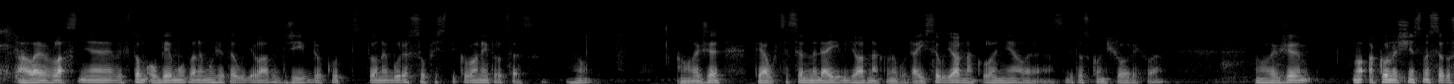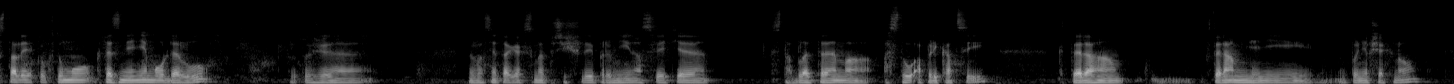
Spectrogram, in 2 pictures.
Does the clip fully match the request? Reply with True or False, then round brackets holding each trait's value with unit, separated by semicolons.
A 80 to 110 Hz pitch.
True (95 Hz)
